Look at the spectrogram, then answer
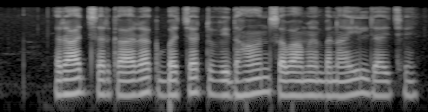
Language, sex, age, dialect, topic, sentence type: Maithili, male, 18-24, Bajjika, banking, statement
